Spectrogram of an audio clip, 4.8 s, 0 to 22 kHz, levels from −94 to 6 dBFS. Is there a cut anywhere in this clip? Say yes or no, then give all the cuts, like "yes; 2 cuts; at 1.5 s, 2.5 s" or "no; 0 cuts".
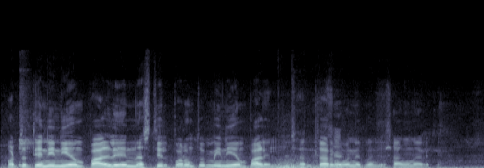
yes; 1 cut; at 2.8 s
